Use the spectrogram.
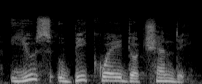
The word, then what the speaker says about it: ius ubique docendi: there was something called, in Latin, and I'm using the church pronunciation, ius ubique docendi, which literally means the right of teaching everywhere.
